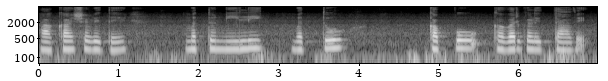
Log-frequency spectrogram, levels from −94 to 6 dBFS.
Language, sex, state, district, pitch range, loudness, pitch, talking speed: Kannada, female, Karnataka, Koppal, 200-215 Hz, -20 LUFS, 205 Hz, 60 wpm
